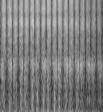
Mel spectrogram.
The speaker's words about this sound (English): He's working on a sort of smaller version of it. Yeah, it's just sanding it down.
